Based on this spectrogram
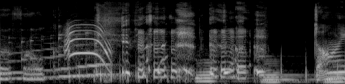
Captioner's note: squeals; both giggle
